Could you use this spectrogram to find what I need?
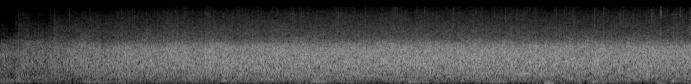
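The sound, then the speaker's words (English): An opera audience claps steadily, a dense, continuous wash of applause that swells in the first second and then holds loud and even throughout, with no voices standing out, applauding the conductor as he arrives in the darkened house, the traditional beginning of the opera. “As per tradition, the conductor arrived when the audience is dark and everyone applauding the conductor, say, okay, that's the beginning, the traditional beginning of the opera.”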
